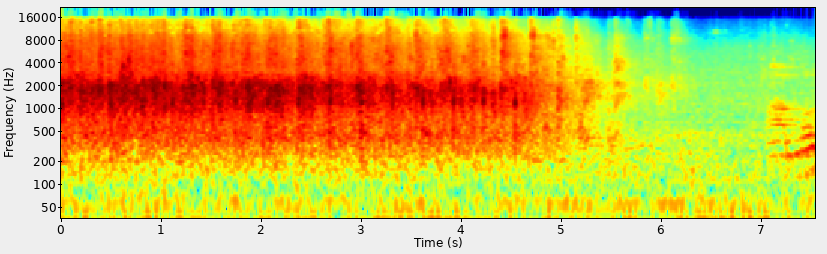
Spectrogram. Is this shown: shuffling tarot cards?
no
